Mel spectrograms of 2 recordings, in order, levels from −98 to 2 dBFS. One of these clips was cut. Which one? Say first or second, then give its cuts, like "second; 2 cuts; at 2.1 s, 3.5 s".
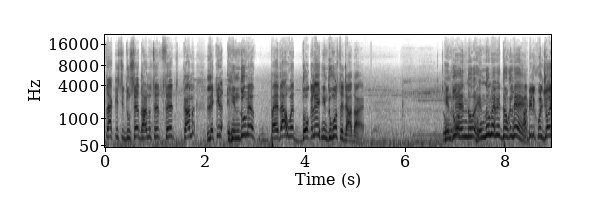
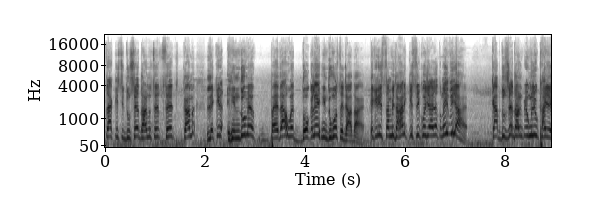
second; 1 cut; at 5.4 s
